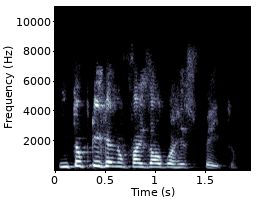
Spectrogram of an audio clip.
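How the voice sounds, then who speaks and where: A grieving, desperate father, played by a man in a dramatized book reading. His voice rises high and pleads. The tone is raw and urgent. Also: rapid-fire, highs cut off. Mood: anguished, questioning. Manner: raised, pleading voice.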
